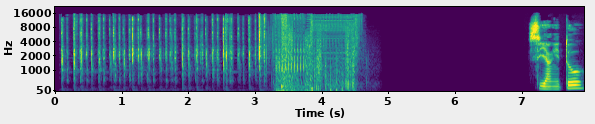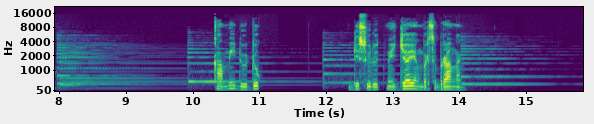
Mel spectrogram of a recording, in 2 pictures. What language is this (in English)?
Indonesian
